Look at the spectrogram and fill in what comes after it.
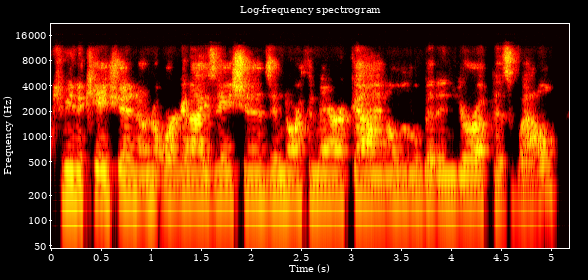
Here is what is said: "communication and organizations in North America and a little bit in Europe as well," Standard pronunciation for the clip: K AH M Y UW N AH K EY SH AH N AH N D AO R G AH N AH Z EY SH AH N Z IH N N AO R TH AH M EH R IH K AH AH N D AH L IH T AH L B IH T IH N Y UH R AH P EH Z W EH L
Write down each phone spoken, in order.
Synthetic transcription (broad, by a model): K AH M Y UW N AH K EY SH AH N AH N AO R G AH N AH Z EY SH AH N Z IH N N AO R TH AH M EH R IH K AH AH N AH L IH T L B IH T IH N Y UH R AH P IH Z W EH L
